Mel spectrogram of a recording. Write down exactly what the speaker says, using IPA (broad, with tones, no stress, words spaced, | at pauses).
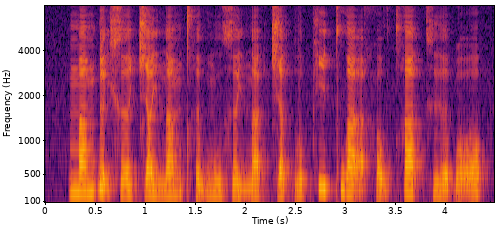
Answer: ma˨˦mɗə̰˧˨jxəː˨˩ t͡ɕa˨˩jna˨˦mt̪ʰə̰˧˨w mu˨˩xə˧˩jna˨˩k̚ t͡ɕa˨˩t̚və˦˥p̚xi˦˥t̚kwa̰ː˧˨ hɔ̰˧˨wt̪ʰa˦˥t̚ xɨ˨˩ə̯ɓɔ̰˧˥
